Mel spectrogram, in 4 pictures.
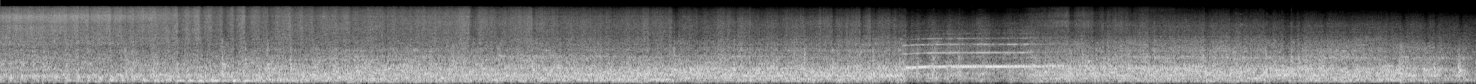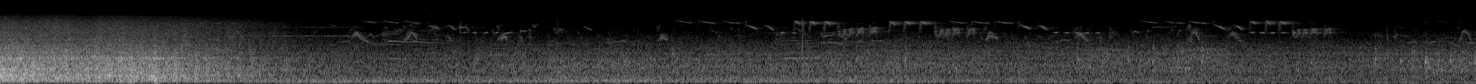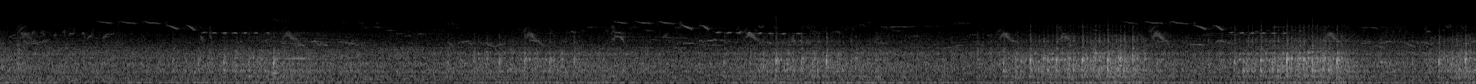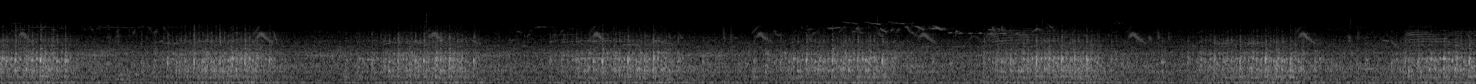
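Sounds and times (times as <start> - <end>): train passing: 0.0 - 59.0
train whistle blast: 8.9 - 10.9.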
